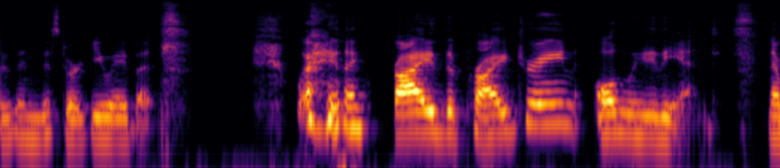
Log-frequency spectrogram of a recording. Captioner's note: laughs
